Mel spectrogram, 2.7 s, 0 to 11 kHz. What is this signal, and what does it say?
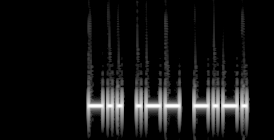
Morse code, heard as a keyed tone, about 25 wpm, 700 Hz. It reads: DWC
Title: USA Call Sign Postfixes - 3 Letters 25wpm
